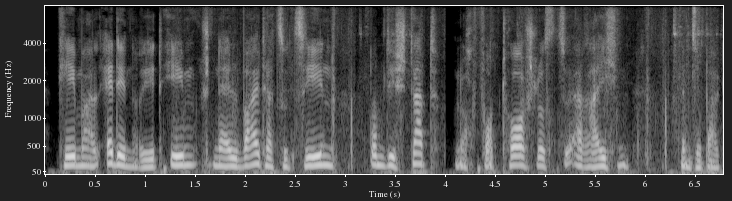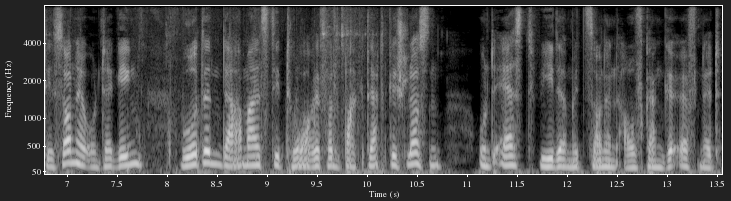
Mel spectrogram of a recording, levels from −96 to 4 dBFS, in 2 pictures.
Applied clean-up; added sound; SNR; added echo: neural separator model SepFormer DNS4.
